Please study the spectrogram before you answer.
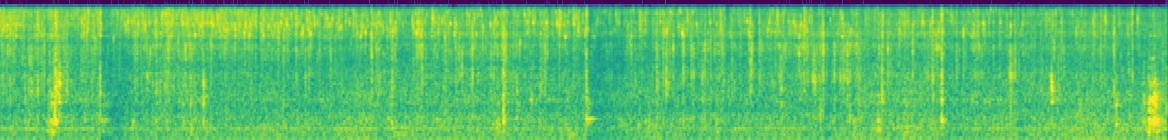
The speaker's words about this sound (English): So this is frying slowly, it's right there.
